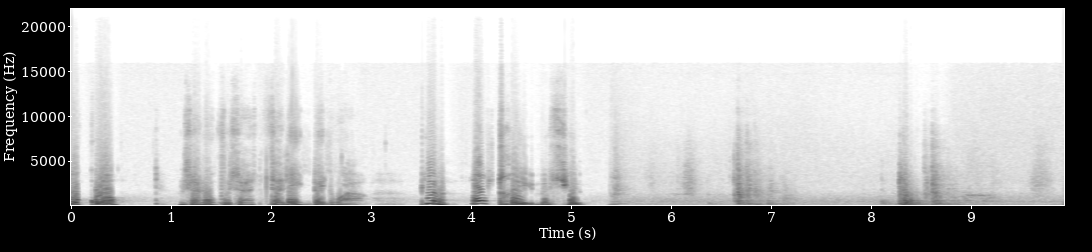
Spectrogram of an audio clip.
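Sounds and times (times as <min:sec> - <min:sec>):
speech: 0:01.3 - 0:05.6
door in a home being pushed shut: 0:08.2 - 0:09.0.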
